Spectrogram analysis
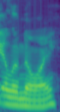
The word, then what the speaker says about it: Illinois: or illinois i say illinois yeah so you drop the s but both toronto and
